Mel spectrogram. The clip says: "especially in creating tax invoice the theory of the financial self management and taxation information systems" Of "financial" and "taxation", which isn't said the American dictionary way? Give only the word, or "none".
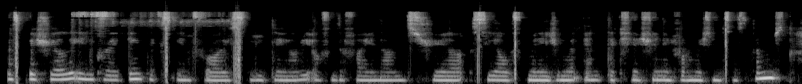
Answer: financial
